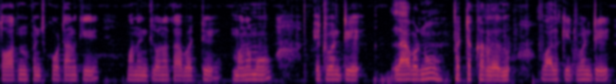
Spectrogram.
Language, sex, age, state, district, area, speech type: Telugu, male, 18-30, Andhra Pradesh, Vizianagaram, rural, spontaneous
